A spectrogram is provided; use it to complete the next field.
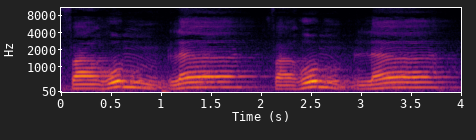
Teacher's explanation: mim mati di sini ketemu dengan lam dan dia jelas bacanya fahum la fahum la maka dia menjadi izhar ya fahum La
